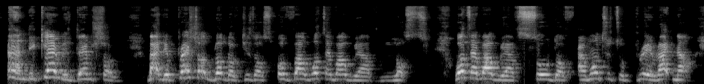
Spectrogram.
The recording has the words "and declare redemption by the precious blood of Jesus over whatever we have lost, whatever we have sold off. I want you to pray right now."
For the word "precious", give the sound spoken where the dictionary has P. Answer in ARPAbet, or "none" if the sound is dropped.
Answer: P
